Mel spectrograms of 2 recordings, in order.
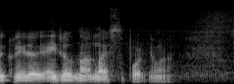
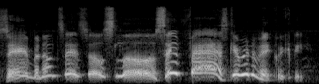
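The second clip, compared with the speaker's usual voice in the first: very high, squeaky tempter voice; voice of temptation. Acted. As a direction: urge them in a tiny falsetto. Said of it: "next thing the Yetzer Hara is".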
